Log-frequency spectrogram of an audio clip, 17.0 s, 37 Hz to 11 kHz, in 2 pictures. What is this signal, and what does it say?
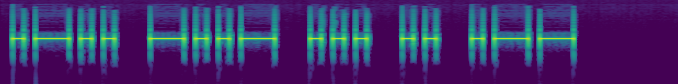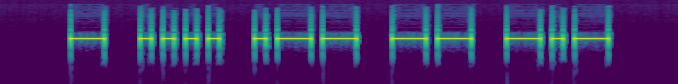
Morse code, heard as a keyed tone, about 8 wpm, 800 Hz. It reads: LXSIW THWMK
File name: CW / DET / 1 6 1500C S B 8wpm 5142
